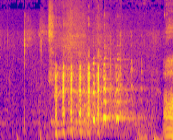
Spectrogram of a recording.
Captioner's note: laughter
